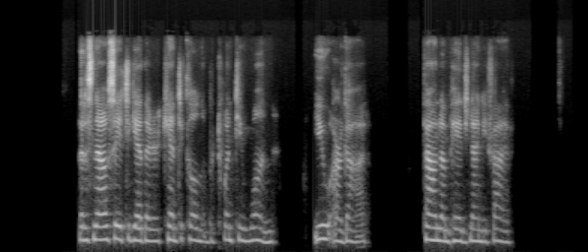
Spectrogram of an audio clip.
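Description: A woman speaks calmly, heard close through an online call microphone.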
